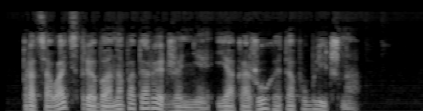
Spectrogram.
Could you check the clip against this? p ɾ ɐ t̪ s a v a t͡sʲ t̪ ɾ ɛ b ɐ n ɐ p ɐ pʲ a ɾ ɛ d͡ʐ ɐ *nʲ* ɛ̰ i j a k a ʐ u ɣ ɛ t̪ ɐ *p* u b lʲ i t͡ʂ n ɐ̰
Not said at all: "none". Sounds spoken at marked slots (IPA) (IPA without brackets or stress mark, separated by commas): nʲː, p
